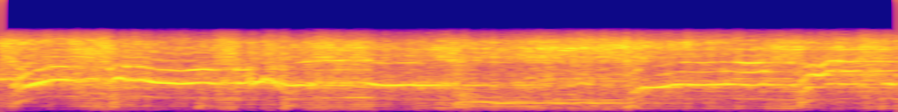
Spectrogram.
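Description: A woman singing long held notes into a microphone over a live band. The recording is dull and muffled, with no treble.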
